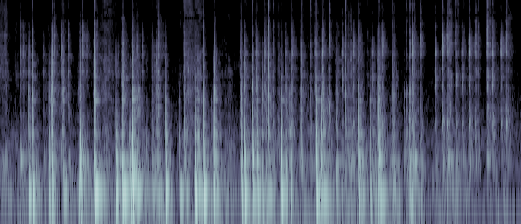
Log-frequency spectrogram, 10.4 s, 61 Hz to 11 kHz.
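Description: A small hollow clay drum with a stretched goatskin head, held in one hand, is tapped and drummed on the skin with the fingertips and long nails of the other hand. Quick, uneven runs of soft taps and clicks with short, dry attacks sit over a low, hollow thump near 140 Hz. The sound is quiet, closely heard and dies away almost instantly after each tap.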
